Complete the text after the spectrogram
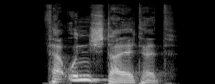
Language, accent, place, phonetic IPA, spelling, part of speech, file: German, Germany, Berlin, [fɛɐ̯ˈʔʊnˌʃtaltət], verunstaltet, verb, De-verunstaltet.ogg
- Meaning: 1. past participle of verunstalten 2. inflection of verunstalten: second-person plural present 3. inflection of verunstalten: third-person singular present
